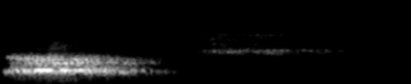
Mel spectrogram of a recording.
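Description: A woman's breathy, voiced exhale lasting under a second as she curls up into an abdominal crunch, followed by a fainter short breath about a second in.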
